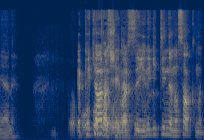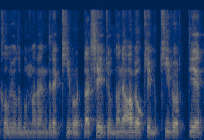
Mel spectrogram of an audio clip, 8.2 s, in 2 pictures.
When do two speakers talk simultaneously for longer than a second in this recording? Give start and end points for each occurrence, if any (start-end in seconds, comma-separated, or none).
1.6-2.9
